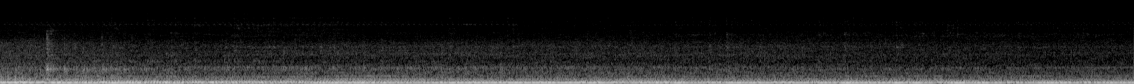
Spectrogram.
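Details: International 1-ton flatbed (stated 1947 or 1949), revived after about 50-53 years, 12-volt with replacement coil lacking required resistor; deep even rumble, steady throughout, no knocks or misses while pulling well in gear; normal running.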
